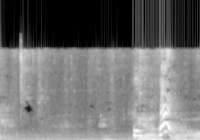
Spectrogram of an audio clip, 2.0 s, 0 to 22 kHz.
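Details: Samoyed puppies, 17 days old, learning to play with each other: after a second of soft rustling, one short high harmonic whine-yelp rises sharply then slides down, ending with a faint whimper.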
